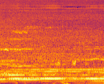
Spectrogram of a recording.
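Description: Ambient spa music: layered, sustained tones held at steady pitches, with slight pitch bends and soft low pulses beneath.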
